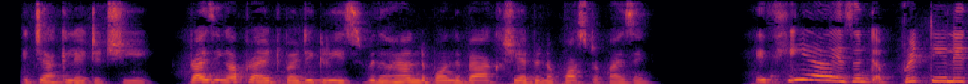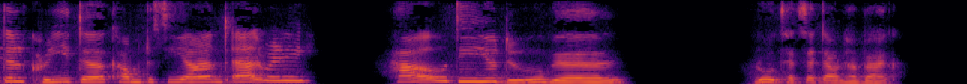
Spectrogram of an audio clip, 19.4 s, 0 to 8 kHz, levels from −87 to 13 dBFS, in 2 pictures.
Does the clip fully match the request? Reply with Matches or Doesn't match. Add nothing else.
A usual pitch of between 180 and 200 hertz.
Doesn't match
